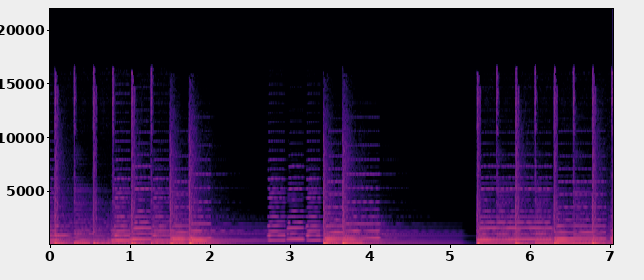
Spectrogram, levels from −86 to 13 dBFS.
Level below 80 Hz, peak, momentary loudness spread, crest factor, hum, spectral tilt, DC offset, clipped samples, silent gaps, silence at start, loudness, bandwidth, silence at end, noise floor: -36 dBFS; -10 dBFS; 15 LU; 22 dB; none; -6 dB/octave; under 0.1%; under 0.1%; none; 0 s; -31 LUFS; 17 kHz; 0 s; -58 dBFS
